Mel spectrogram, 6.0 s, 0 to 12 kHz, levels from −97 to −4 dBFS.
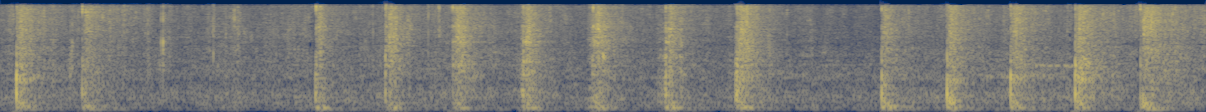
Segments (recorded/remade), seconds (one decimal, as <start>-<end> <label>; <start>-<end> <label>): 0.0-0.8 recorded; 0.8-4.4 remade; 4.4-6.0 recorded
